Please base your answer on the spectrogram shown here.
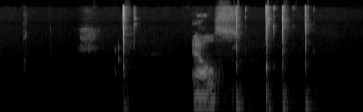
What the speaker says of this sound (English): Let me finish typing it in.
